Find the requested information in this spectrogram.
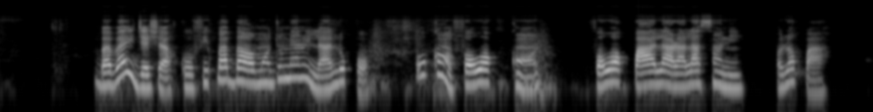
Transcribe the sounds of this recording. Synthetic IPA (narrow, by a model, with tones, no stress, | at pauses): ba˨ba˨˦i˦˨d͡ʒɛ˨ʃa˨ko˨fi˧k͡pa˦ba˦ɔ˧mɔ̃˧dũ˦mɛ̃˦ɾ̃ĩ˦˨la˨˦lo˦˨k͡pɔ˨ | o˦kã˦˨fɔ˧wɔ˦ | ã˨ | fɔ˧˦wɔ˦k͡pa˨˦la˦˧ɾa˧la˦sã˦˨nĩ˧ | ɔ˧lɔ˦˨k͡pa˨˦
